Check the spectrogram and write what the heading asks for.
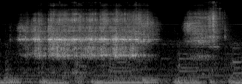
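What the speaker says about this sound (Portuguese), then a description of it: "Minha impressora 3D fez cocô." A 3D printer pushing out a filament blob gives a loud mechanical rasping whir that runs about a second and a half, pauses briefly, then returns for a shorter burst.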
